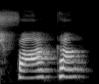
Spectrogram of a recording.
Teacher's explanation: Então, por exemplo, quando eu levo em consideração as palavras faca e vaca, nós vamos perceber que em faca, o fonema inicial é um fonema surdo. Nós vamos perceber de maneira mais simples se nós colocarmos a mão logo aqui abaixo e pronunciarmos só o fonema sem a vogal.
